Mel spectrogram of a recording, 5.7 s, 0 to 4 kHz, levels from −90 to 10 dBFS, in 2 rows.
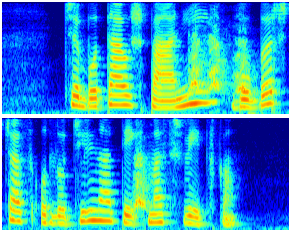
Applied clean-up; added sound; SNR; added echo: none; Bark; 11 dB; none.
